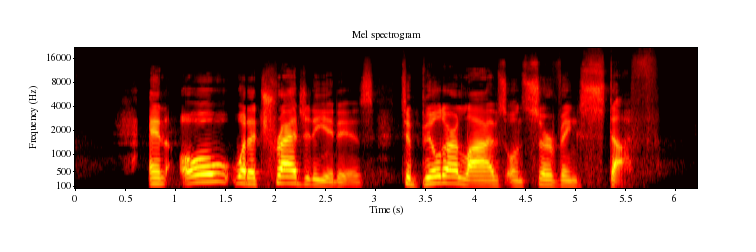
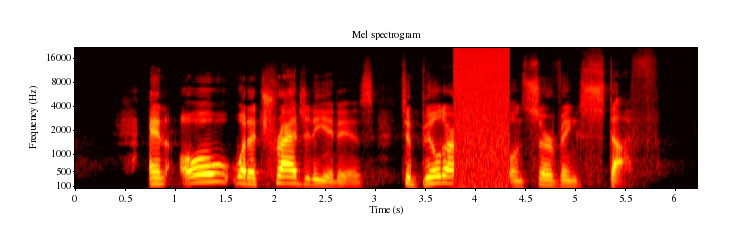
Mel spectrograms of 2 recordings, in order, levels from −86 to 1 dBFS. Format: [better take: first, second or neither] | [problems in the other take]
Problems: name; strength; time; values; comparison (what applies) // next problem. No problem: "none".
first | audio cutting out; filled with static; at 4 s for 0.5 s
